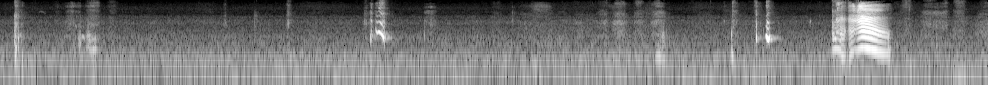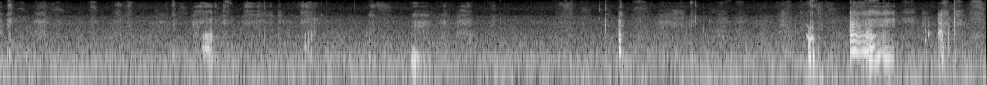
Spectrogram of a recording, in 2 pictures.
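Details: Hiccups in a one-month-old newborn: soft, abrupt hiccup clicks roughly every two to three seconds, with one brief squeal.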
